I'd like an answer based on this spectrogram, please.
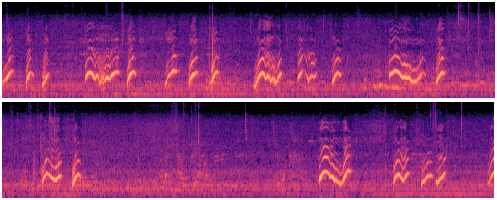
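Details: Tufted capuchin monkey climbing a tree in South America, shouting and chattering: scattered sharp rising whistles and quick chirp clusters over twenty seconds, with quieter lulls between bouts.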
